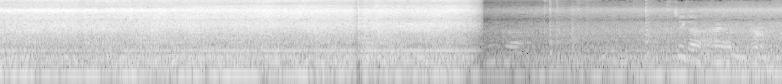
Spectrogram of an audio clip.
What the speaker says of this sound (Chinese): 现在我们把洋葱下去炒，一样要稍微炒一下，要有点焦糖化的感觉。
